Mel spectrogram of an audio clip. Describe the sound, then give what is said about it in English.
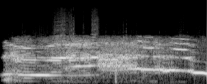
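A person lets out one loud, harsh, industrial-style scream, held steadily for about two seconds and sagging slightly in pitch at the end. “that's a good scream. I like that scream. That was a good one. That was unique. That's industrial scream.”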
